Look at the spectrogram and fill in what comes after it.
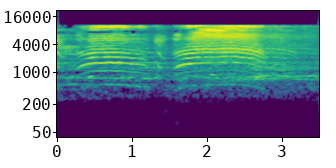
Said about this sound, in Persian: یعنی شما از این بچه بی‌معرفت ترید؟ یعنی این بچه از شما بیشتر باید گریه کنه؟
